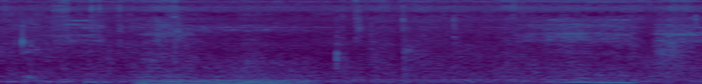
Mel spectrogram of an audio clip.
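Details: Low, rumbling snore lasting over a second, then a shorter softer one, with faint background noise, while resting after eating; snoring.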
